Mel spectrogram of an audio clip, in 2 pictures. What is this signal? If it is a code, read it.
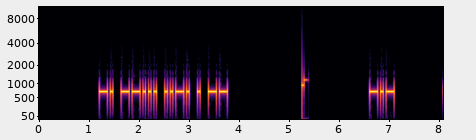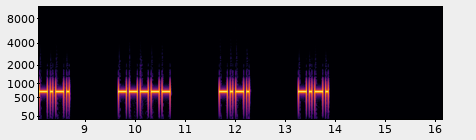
Morse code, heard as a keyed tone, about 22 wpm, spaced as for 11 wpm, 700 Hz. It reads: N7FEM KC0CC
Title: USA Call Signs - 5 Characters - 6x Character Spacing - 22wpm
